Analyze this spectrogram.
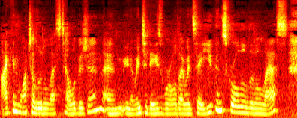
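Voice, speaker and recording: A woman with a Canadian accent talks at a very fast pace in a very deep, low voice with lively intonation, over noticeable background noise. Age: 60s. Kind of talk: casual social media video. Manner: animated.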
